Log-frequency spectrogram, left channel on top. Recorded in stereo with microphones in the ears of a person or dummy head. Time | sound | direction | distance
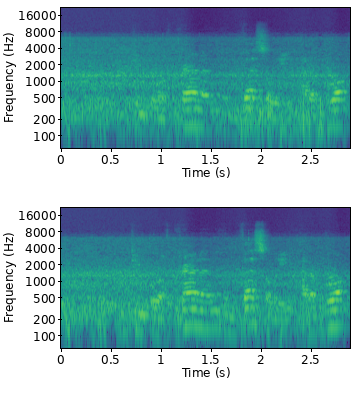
0.6 | a man speaking | 60° right (ahead or behind) | 1.8 m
